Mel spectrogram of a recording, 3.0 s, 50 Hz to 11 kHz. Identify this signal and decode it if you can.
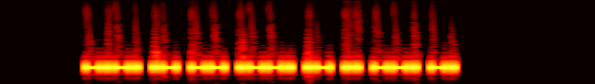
Morse code, heard as a keyed tone, about 47 wpm, 700 Hz. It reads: CAMPAIGN
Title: Sentences from Top 1200 Words - New Word Drill Alt - 50wpm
